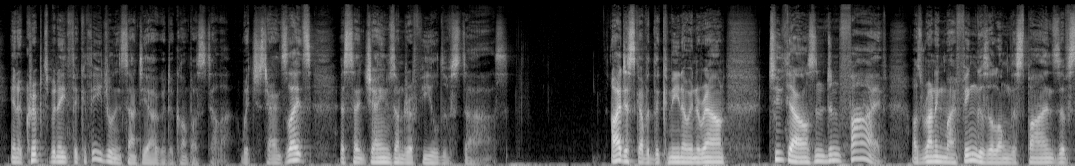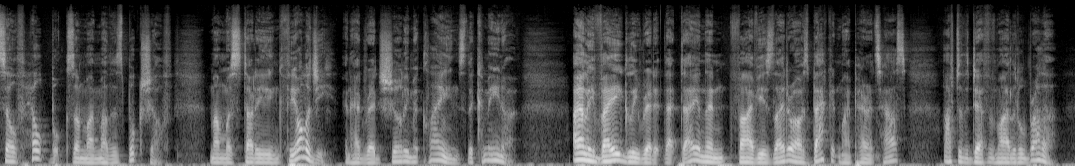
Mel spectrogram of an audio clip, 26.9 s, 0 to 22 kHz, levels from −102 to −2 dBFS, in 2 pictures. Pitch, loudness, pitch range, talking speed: 105 Hz, -26 LUFS, 95-125 Hz, 180 wpm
